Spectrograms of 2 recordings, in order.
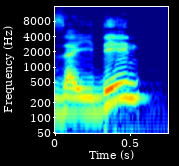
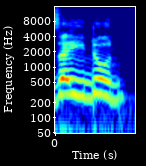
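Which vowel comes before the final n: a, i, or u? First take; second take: i; u. First: The ending has an i vowel before n. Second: The ending has an u vowel before n. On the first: The speaker calls it wrong. "Tak boleh baca dengan Zaidin" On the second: The speaker calls it right. "Zaidun kena baca dengan Zaidun"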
